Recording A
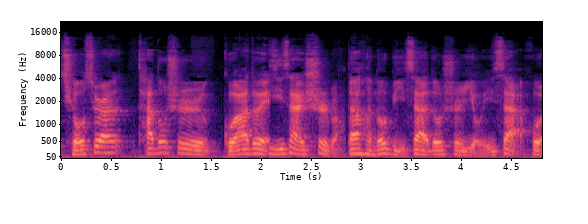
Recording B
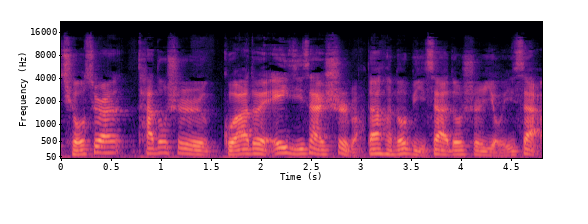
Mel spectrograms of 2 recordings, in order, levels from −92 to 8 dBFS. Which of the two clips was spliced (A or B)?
A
